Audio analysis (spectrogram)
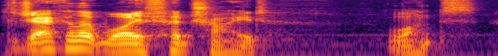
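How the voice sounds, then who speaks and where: A man narrating a bedtime story from a script as an expressive storyteller. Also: fairly low pitch, a little slow, breathy edge. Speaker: storyteller, host.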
